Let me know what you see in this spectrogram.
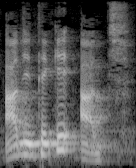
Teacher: এই যে শেষে স্বরবর্ণ, শেষে স্বরধ্বনি, এই শেষের স্বরধ্বনিটা লোপ হয়ে গেছে, লোপ মানে উদাও হয়ে গেছে। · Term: অন্তঃস্বর লোপ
